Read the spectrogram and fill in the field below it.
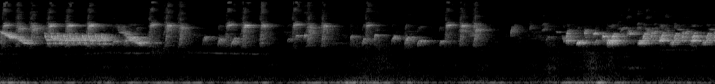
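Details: Goldfinch nestlings calling while parents deliver food, 2023; high squeaky chirps in clustered bursts separated by brief gaps, a sustained twittering run at the end.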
